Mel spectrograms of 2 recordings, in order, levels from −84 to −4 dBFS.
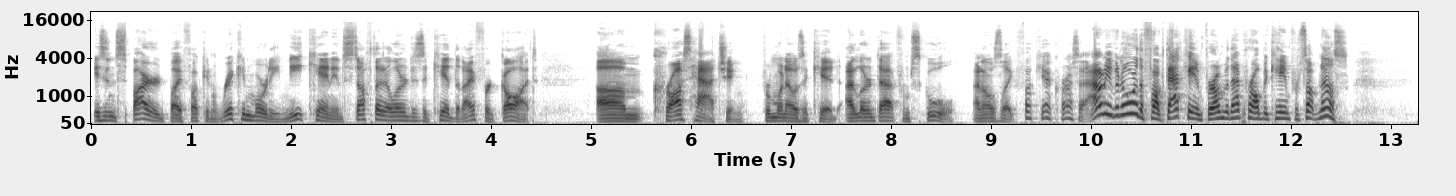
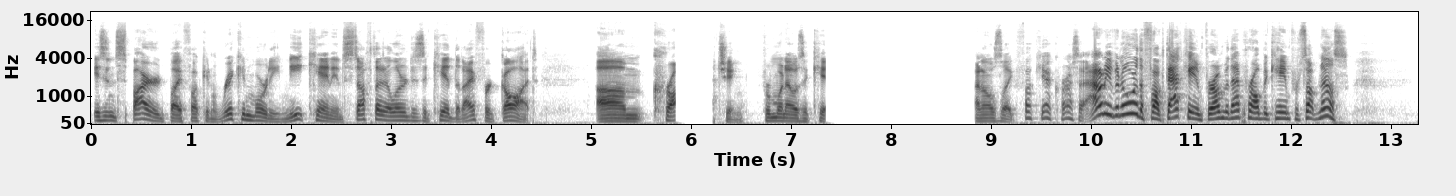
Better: first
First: none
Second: audio cutting out; at 6 s and at 7.5 s for 1.5 s

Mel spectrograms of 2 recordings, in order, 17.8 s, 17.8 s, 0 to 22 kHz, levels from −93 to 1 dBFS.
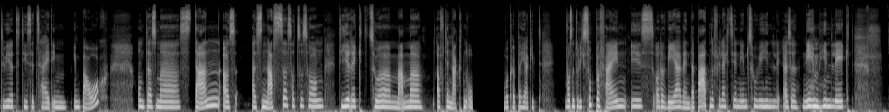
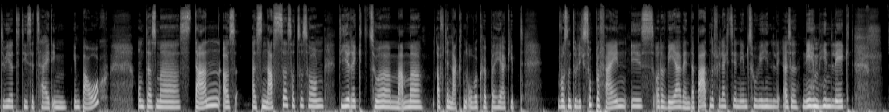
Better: second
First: audio freezing; at 9.5 s for 0.5 s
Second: none

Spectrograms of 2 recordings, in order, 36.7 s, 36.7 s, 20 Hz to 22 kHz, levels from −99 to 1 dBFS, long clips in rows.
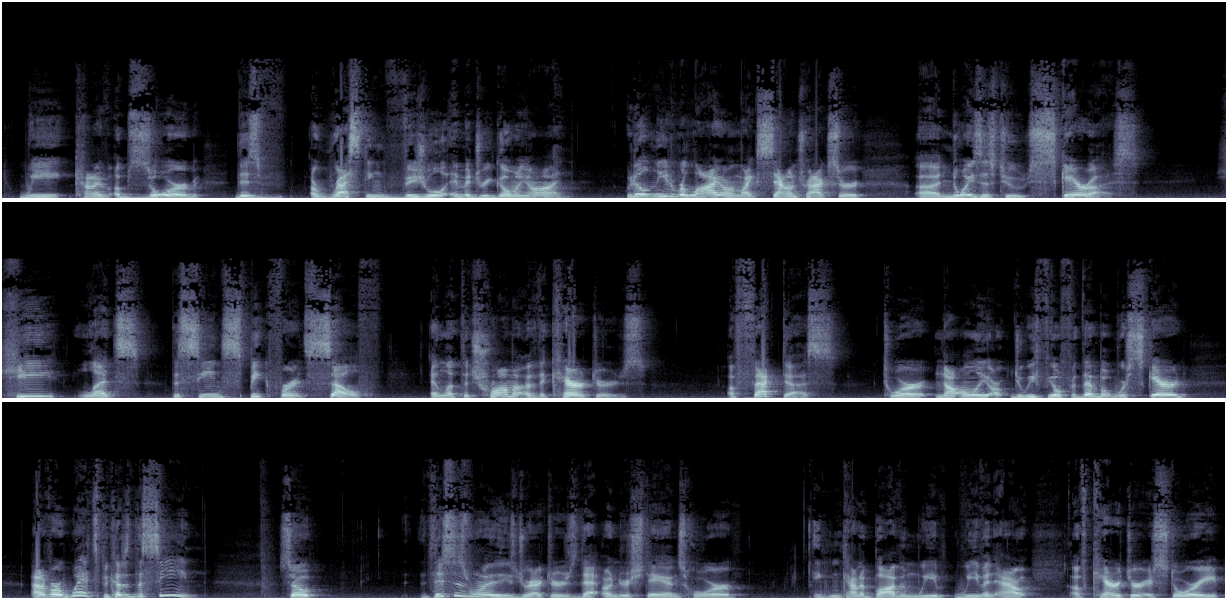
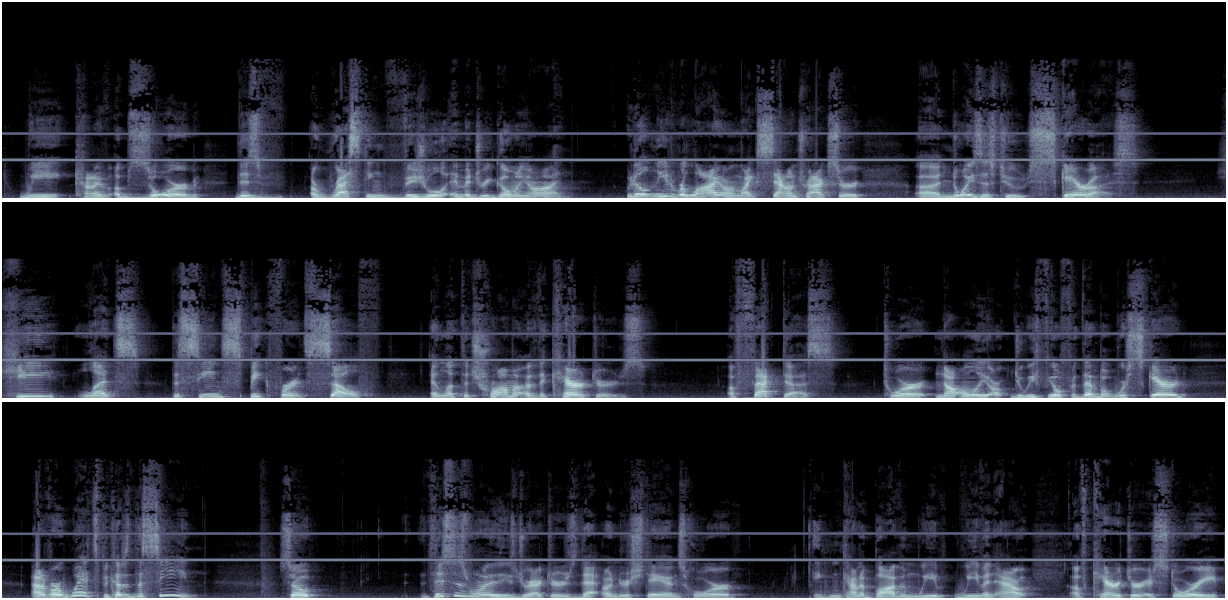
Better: first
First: none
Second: high-pitched whine; noticeable; throughout; 4.5 kHz, 20 dB below the speech

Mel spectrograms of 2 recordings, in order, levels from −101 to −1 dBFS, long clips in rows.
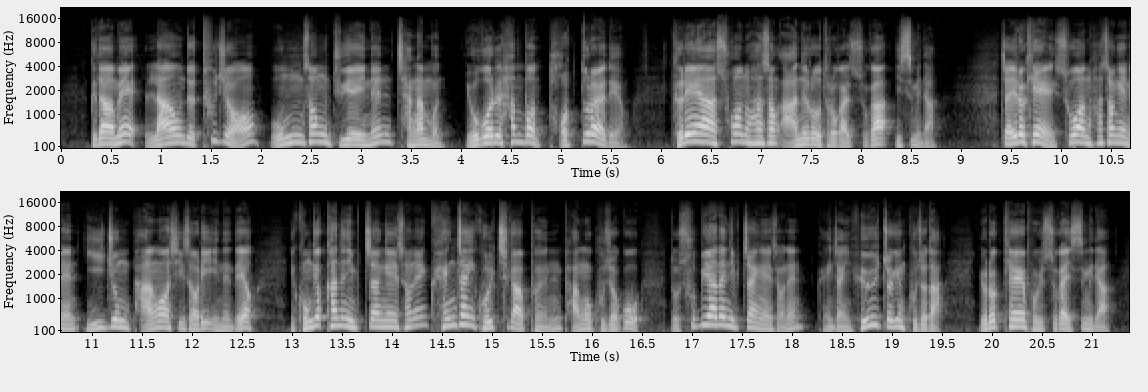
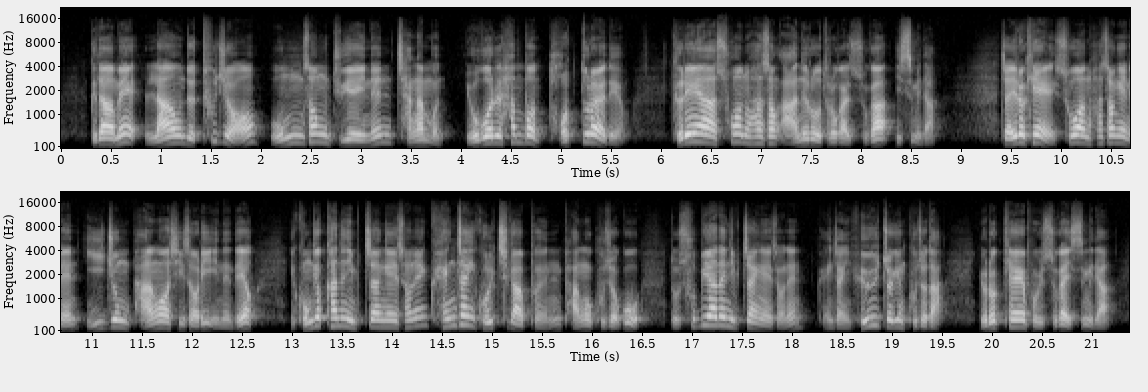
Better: first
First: none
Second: thin; very; fading below 350 Hz

